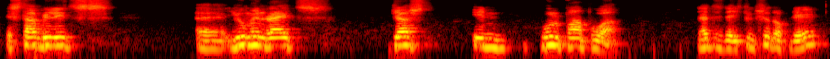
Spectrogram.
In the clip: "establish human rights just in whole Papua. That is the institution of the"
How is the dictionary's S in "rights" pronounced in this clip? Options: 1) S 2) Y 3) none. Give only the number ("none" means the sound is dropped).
1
